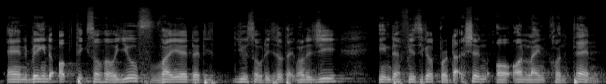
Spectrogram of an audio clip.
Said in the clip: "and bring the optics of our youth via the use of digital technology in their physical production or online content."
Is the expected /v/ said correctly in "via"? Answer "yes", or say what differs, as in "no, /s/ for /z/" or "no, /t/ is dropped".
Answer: yes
